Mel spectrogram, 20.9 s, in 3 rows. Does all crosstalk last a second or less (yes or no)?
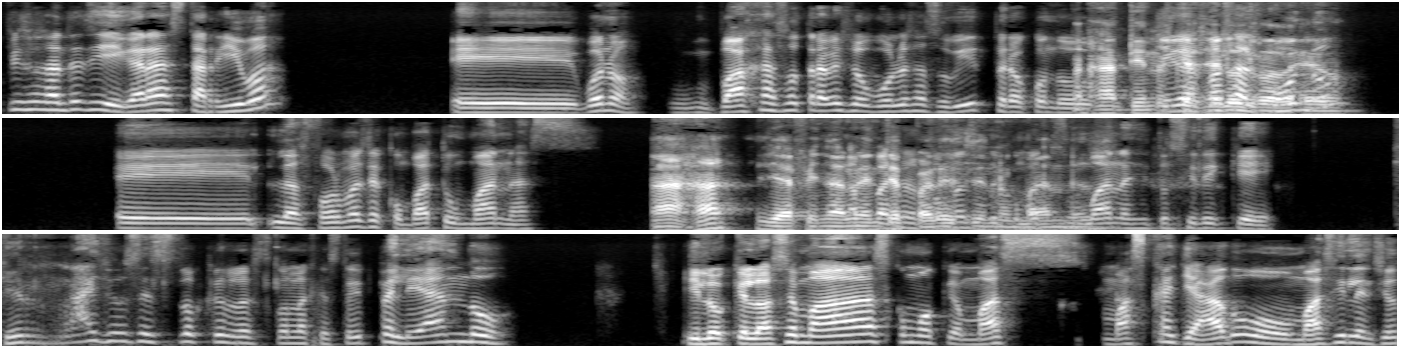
no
